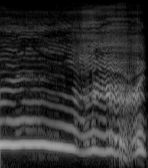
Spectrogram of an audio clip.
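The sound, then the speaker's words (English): A voice imitates a balloon slowly leaking air: a loud, steady, high squeal that starts to waver and warble, breaking into a wobbly, raspy squeak before cutting off. “It's just going to be a nice slow little leak, making that awful sound that balloons do.”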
